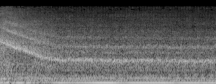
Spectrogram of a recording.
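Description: A stock motorcycle with an unmodified standard exhaust and an Aqua clutch idles steadily and close by, a falling whine fading in its first half-second over the low, even engine hum.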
